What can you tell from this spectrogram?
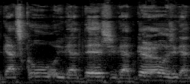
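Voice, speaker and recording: The voice carries vocal fry and ordinary pitch variation, with audible room echo around it. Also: man. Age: 60s. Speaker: retired basketball coach. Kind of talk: casual interview.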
